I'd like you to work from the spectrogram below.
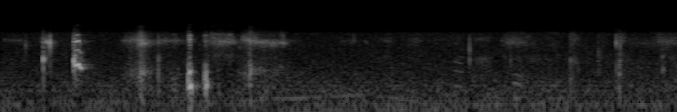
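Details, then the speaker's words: One-week-old baby's hiccups: soft, sudden catches of breath with little squeaks at irregular intervals in a quiet room; the baby doesn't seem bothered. "We have hiccups. Doesn't seem bothered by"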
